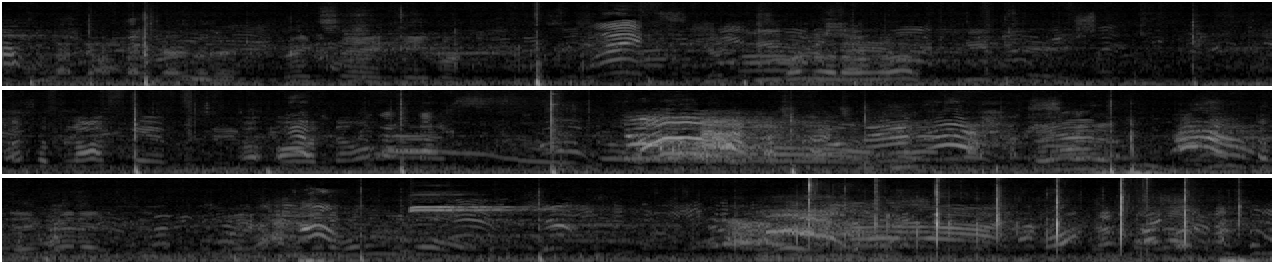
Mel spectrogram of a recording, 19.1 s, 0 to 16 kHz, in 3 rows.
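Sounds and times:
voices shouting outdoors: 0:00.0 - 0:19.0.

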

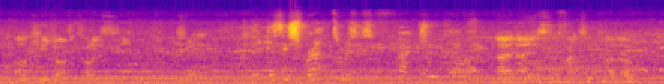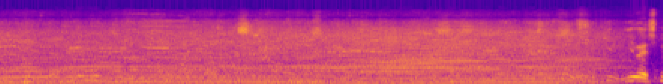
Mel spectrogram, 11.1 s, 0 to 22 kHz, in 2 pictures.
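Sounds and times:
car engine idling: 0:00.0 - 0:10.9.

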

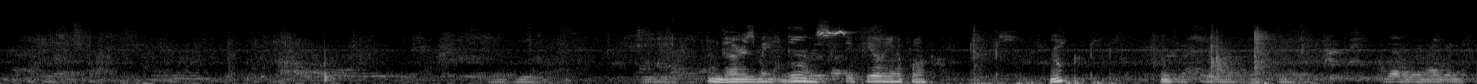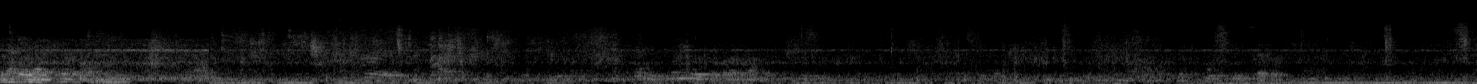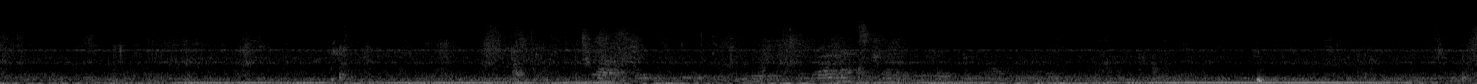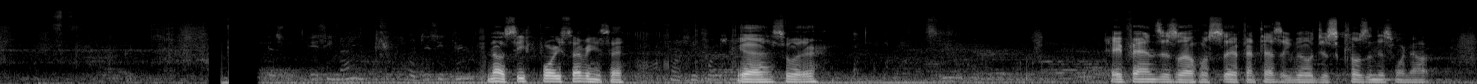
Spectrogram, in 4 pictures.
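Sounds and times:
faint voices talking: 0:00.0 - 0:29.2, 0:46.9 - 0:56.3
low steady hum: 0:00.0 - 0:59.0.

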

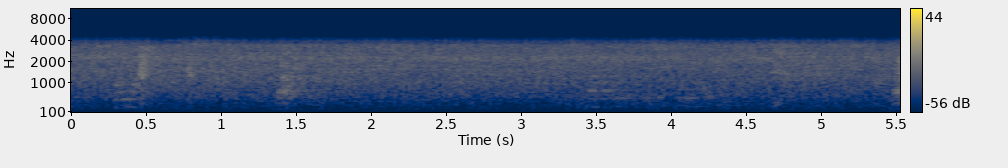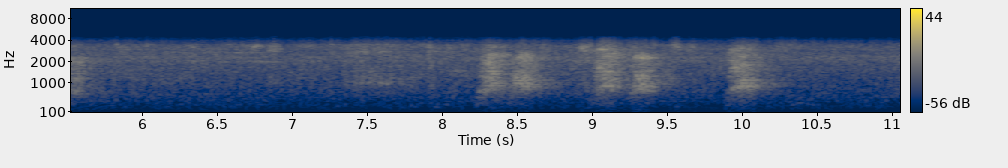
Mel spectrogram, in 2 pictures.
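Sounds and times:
dog yipping: 0:08.2 - 0:10.3.

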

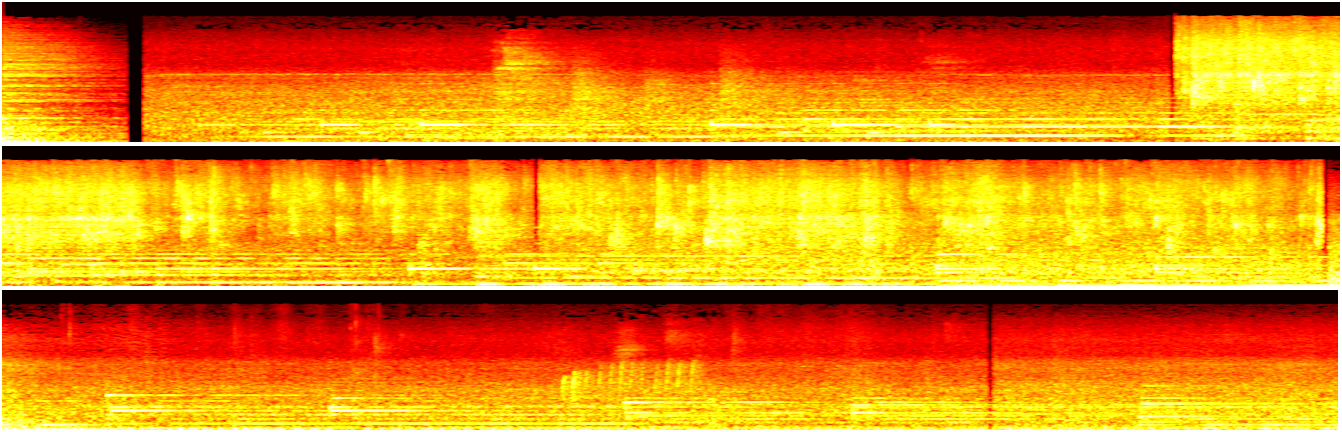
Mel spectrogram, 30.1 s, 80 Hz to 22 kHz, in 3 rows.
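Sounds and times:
background music with held tones: 0:00.0 - 0:30.0
water splashing over hands: 0:08.8 - 0:20.0.

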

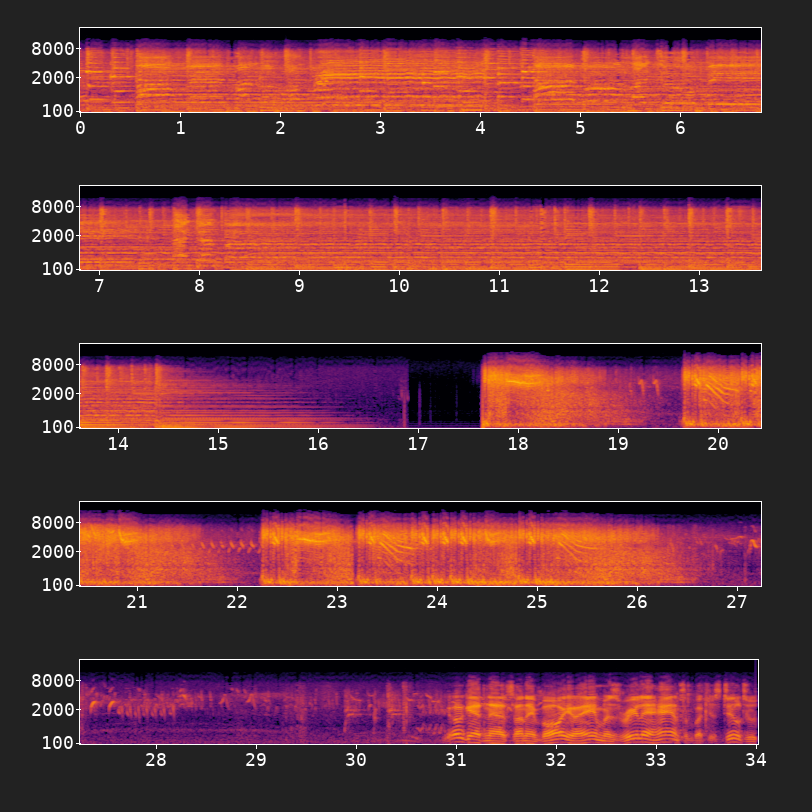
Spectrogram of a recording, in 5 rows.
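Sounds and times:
credit music: 0:00.0 - 0:16.1
whining ricochet: 0:17.7 - 0:26.6
revolver shots: 0:17.7 - 0:26.7
faint birdsong: 0:19.1 - 0:19.7, 0:21.5 - 0:23.0, 0:26.2 - 0:33.9.

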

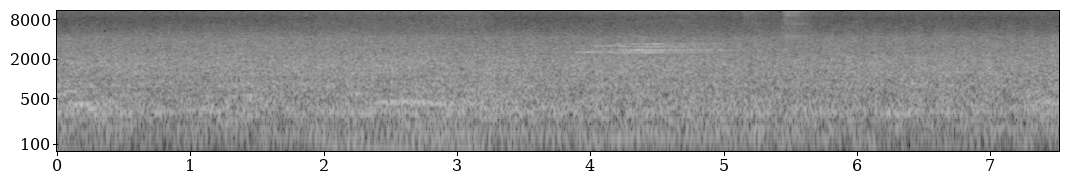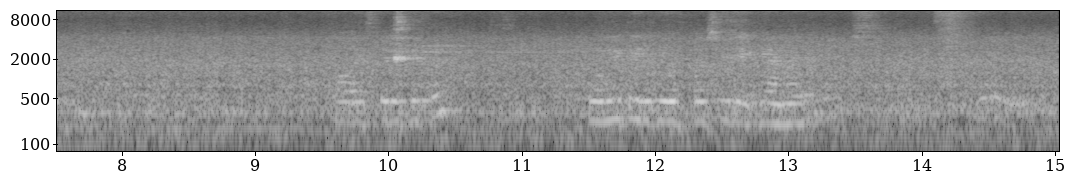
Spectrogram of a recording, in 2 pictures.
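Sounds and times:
low background rumble and hum: 0:00.0 - 0:15.0.

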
